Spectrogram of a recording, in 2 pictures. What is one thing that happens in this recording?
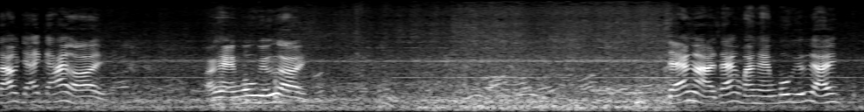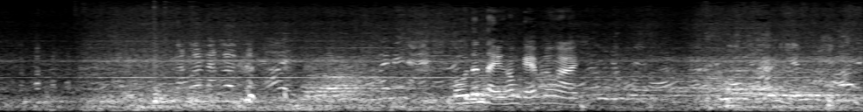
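A busy crowd chatters all around in a large echoing hall.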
